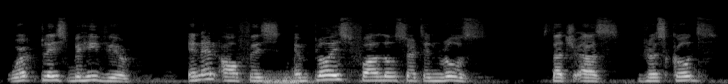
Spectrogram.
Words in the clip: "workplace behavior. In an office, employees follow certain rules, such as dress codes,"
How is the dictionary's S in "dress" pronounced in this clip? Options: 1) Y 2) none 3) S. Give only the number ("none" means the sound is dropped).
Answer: 3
